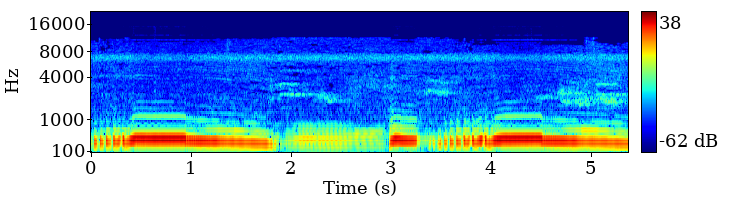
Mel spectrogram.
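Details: Local puter dove, an eager caller, giving dor calls said to sound like weeping: two long, drawn-out, drooping coos, each led in by a rolling stutter, separated by a quieter low tone and a short sharp note.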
